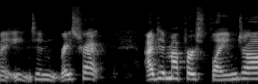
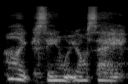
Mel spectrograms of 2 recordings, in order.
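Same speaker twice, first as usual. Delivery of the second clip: soft whisper; 5 dB quieter than usual. Real, not acted. Whispers while reading chat.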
